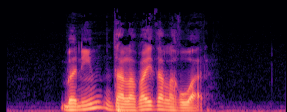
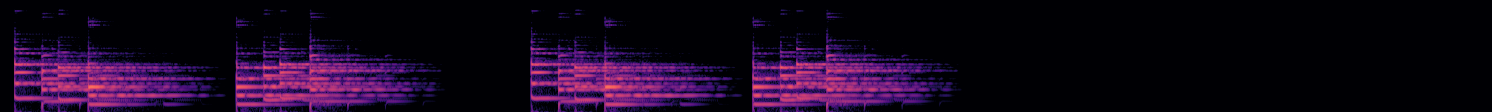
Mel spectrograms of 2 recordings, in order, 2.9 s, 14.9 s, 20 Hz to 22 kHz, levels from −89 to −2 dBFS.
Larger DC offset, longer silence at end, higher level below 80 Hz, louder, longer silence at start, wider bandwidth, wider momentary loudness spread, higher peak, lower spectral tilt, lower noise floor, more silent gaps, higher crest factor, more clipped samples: neither; second, 0.8 s vs 5.65 s; first, -40 dBFS vs -80 dBFS; first, -18 LUFS vs -36 LUFS; first, 0.6 s vs 0.15 s; second, 10.5 kHz vs 15 kHz; second, 6 LU vs 17 LU; first, 0 dBFS vs -22 dBFS; first, -7.5 dB/octave vs -2.5 dB/octave; second, -48 dBFS vs -63 dBFS; second, none vs 2.27-2.35 s, 4.48-5.30 s, 7.43-7.52 s; about the same, 18 dB vs 20 dB; neither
